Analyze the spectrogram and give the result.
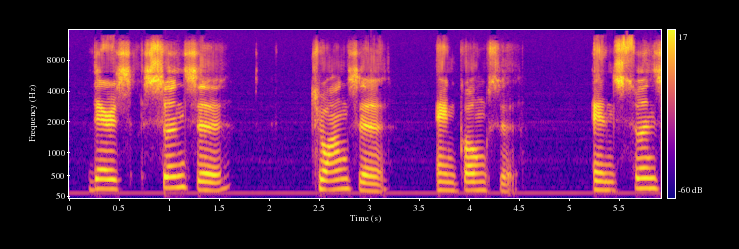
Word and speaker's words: Chuang Tzu: I'll have my wife say it properly. – Chuang Tzu. It's Chuang Tzu.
